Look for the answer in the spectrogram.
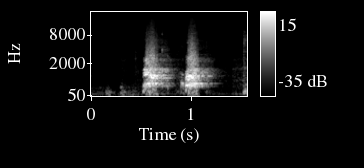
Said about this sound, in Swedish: Varje gång någon kör upp på gårdsplanen skäller klosterhunden Bella.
